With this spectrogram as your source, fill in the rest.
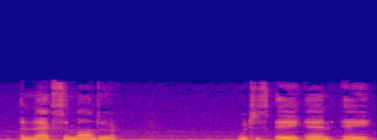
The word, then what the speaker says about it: Anaximander: es okay I don't know that how to pronounce these I'll be honest Anaximander Anaximander which is a in a X I am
